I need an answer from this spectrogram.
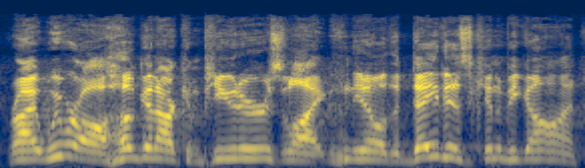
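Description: A man's voice: sits high, fast, sharp tone. A middle-aged man preaching a sermon as pastor, emphatic and repeating key words. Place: church sanctuary.

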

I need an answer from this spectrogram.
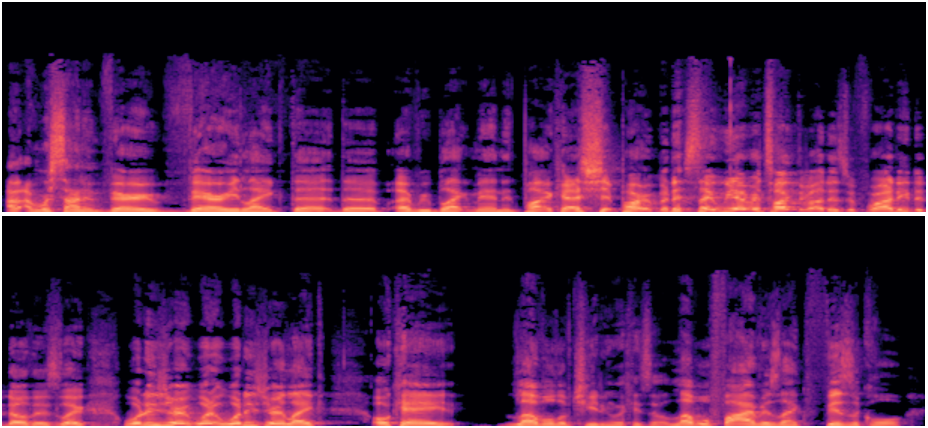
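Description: Teasing, quick-laughing man on a podcast. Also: fairly high pitch, fairly bright tone. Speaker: podcast host. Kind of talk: casual podcast chat.

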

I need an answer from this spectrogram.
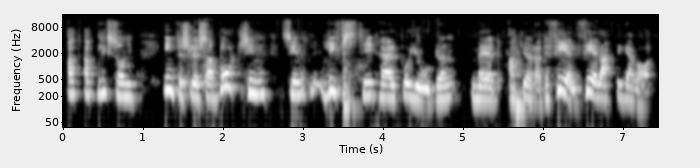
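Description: Earnest, halting religious storyteller. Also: mid-range voice. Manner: earnest, animated retelling with many restarts and hesitations.

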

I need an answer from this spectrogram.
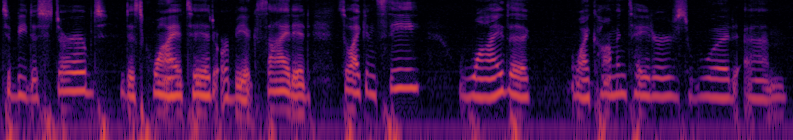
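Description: A woman teacher delivers a Bible lesson in a voice full of vocal fry. Her s sounds whistle noticeably, and she works through each point haltingly, often repeating a word before moving on. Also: medium pitch, low-quality recording.

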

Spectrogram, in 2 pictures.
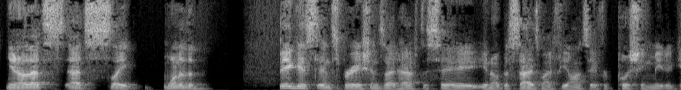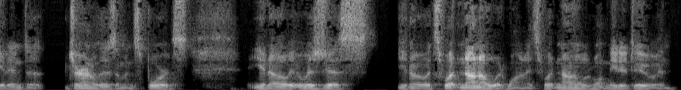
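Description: Man, casual sports podcast host, relaxed and chatty, swears a lot, laughs often. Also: on the low side, moderate pace.

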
